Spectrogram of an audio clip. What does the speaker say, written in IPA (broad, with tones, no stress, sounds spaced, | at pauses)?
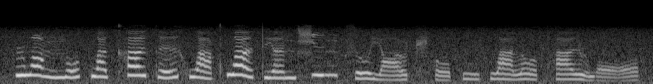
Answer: ɻ w ɑ˥˩ ŋ n̪ o˧˥ ʊ̯ k w a˧ ɪ̯ kʰ a˥ ɪ̯ t̪ e˧˥ ɪ̯ x w ä˨˩ kʰ w a˥˩ ɪ̯ t̪ j ɛ˥ n ɕ i˥ ŋ t͡s ɹ̩˥ j ɑ˧˥ ʊ̯ ʈ͡ʂʰ ɤ˨˩ p i˥˧ p w ä˥˧ l ɤ˥˩ t̪ʰ a˥ ɪ̯ ɻ w ɔ˨˩˦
